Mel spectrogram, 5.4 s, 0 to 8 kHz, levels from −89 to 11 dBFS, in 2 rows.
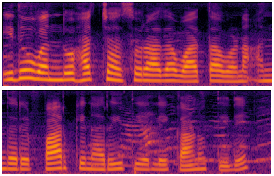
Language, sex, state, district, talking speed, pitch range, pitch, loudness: Kannada, female, Karnataka, Koppal, 90 wpm, 175-230 Hz, 195 Hz, -16 LUFS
